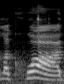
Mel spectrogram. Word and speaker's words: LaCroix: uh king louis xvi lacroix uh welcome to regency france listen i would pronounce it laqua the proper way in yeah i'll have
